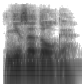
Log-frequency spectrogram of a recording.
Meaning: shortly before; not long (before); a short time previously
- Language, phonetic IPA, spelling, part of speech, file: Russian, [nʲɪzɐˈdoɫɡə], незадолго, adverb, Ru-незадолго.ogg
